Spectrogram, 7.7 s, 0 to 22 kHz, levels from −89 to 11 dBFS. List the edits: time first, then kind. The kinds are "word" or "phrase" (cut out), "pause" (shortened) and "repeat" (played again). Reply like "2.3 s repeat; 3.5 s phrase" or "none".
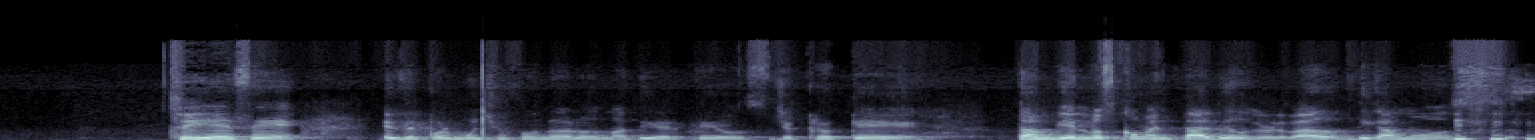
none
